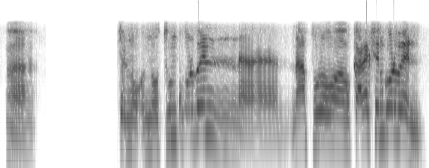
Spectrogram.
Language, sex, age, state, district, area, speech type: Bengali, male, 60+, West Bengal, Purba Bardhaman, urban, conversation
